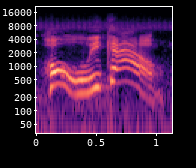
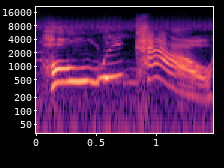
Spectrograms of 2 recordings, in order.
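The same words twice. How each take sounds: First: Thought, same words. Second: High, slow cook's holler. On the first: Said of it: "Manny usually said exactly". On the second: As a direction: holler it out like a startled cook. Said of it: "hollered Manny the cook". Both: A narrator's reading.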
